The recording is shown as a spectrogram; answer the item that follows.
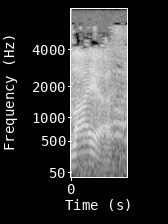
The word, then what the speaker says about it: Lia: And Lia is how you say her name properly.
